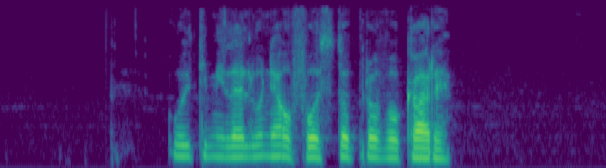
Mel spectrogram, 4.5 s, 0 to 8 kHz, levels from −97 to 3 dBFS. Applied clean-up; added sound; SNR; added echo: none; none; none; none.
